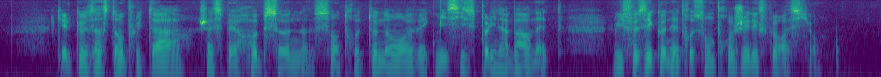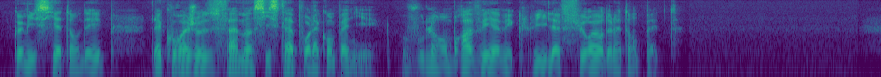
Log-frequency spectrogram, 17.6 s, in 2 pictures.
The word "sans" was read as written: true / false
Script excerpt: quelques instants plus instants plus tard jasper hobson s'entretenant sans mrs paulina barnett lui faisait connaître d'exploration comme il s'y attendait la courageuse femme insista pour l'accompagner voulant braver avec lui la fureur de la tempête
false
